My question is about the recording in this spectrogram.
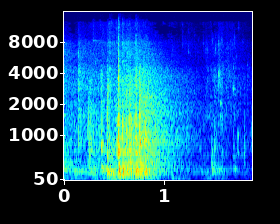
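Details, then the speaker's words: Hull of a Kawasaki 750 SS jetski being stripped: a dull thunk, then a wet slosh and trickle as the seat is lifted; the seat is full of water, to be drained by drilling. "there's there's water in the seat let me do it again this thing is full of water so this thing is this thing weighs quite a bit right now"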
